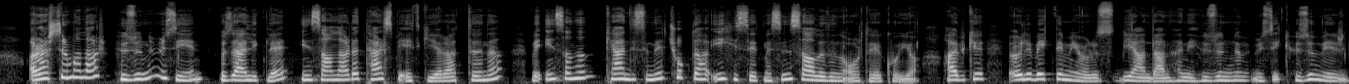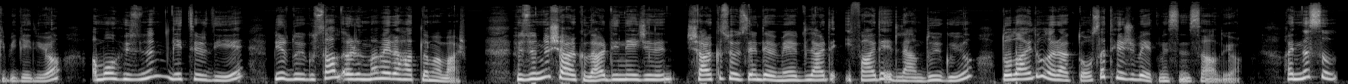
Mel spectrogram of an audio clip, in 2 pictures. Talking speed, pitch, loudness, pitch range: 135 wpm, 225 Hz, -17 LUFS, 185-255 Hz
